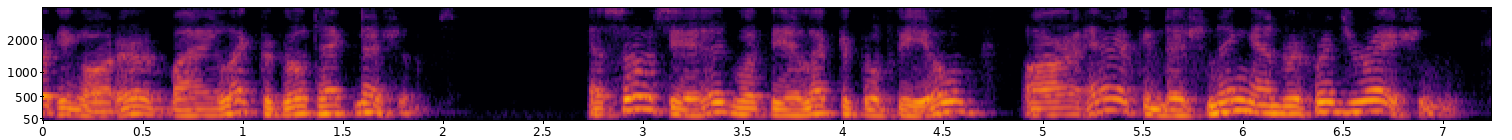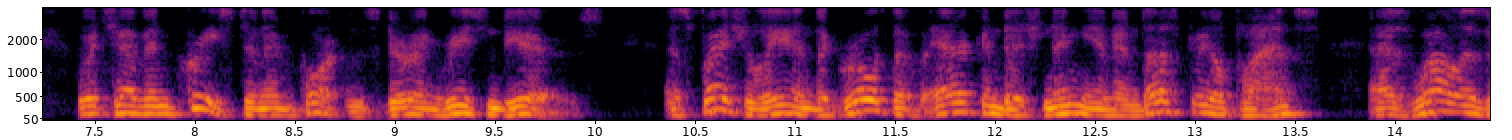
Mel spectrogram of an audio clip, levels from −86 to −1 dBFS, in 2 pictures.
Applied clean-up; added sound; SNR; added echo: neural mask model DeepFilterNet 3.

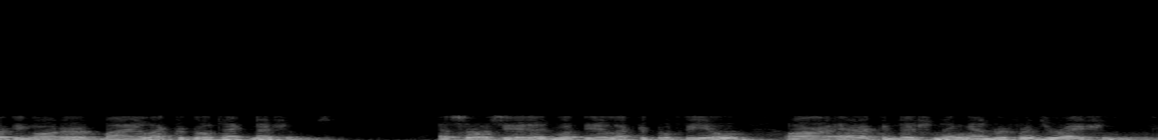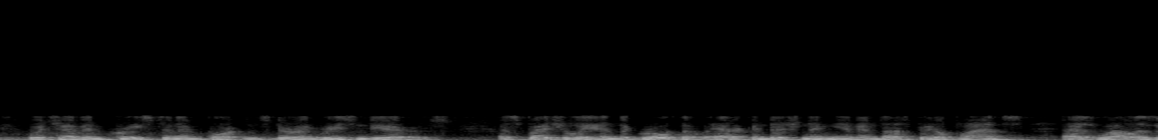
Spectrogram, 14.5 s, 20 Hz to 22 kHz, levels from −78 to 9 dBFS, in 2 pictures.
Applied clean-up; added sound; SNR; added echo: neural separator model SepFormer DNS4.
